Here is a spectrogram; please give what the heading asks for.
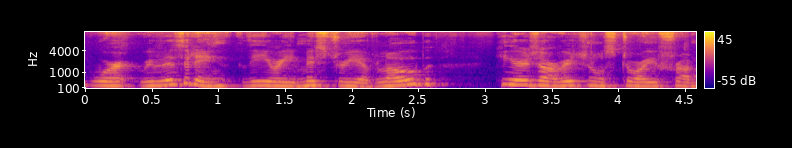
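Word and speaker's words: Loab: and a disturbing gas her name is lobe pronounced like lobe earlobe she and she was discovered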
